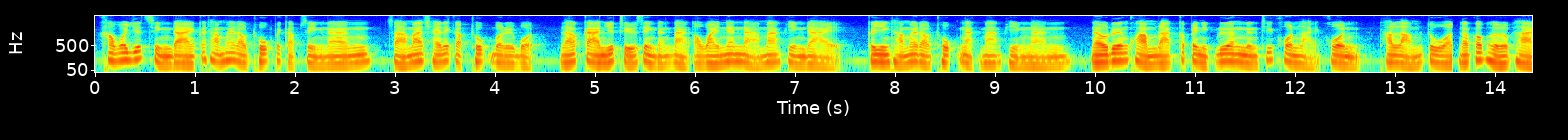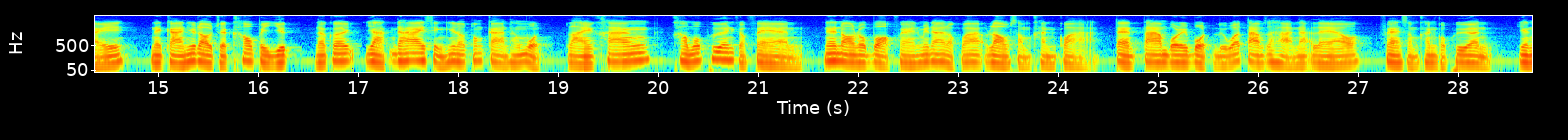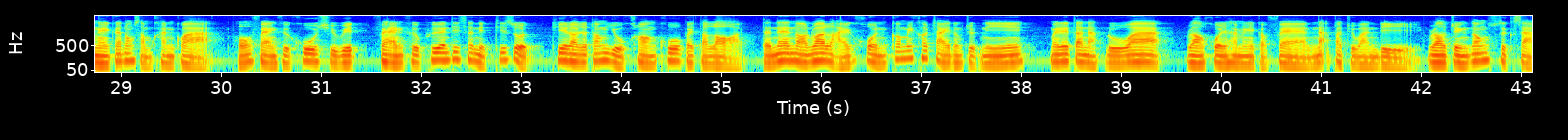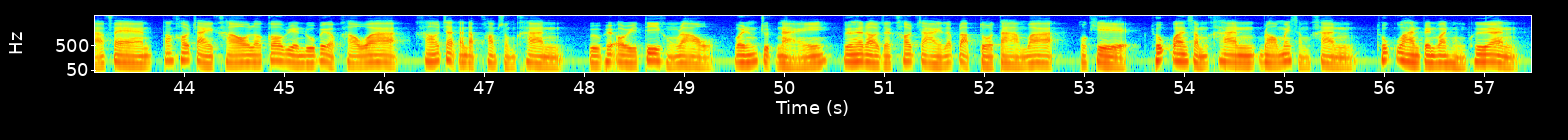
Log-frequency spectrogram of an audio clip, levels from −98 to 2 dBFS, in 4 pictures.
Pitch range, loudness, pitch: 95-115 Hz, -20 LUFS, 105 Hz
